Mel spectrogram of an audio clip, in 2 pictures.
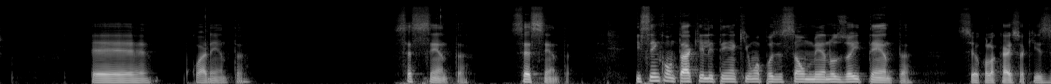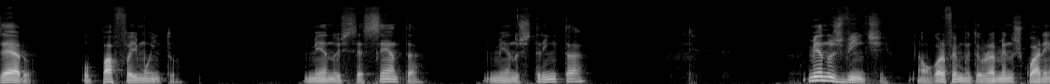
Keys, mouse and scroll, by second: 1.8 KP_4, 2.1 KP_0, 3.9 BackSpace, 4.1 BackSpace, 4.2 KP_6, 5.3 Return, 7.5 click, 10.2 KP_0, 13.4 BackSpace, 13.7 KP_Subtract, 14.0 KP_6, 15.2 BackSpace, 15.4 BackSpace, 15.5 KP_3, 15.7 KP_0, 18.4 BackSpace, 18.6 BackSpace, 18.7 KP_2, 19.0 KP_0, 19.2 KP_Enter, 20.7 click, 20.9 BackSpace.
